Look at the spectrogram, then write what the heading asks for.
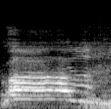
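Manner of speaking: loud, high wild "aah"; short high-pitched yell; wild pupils' scream. Acted. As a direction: scream like a class going wild. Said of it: "they go really wild, like".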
